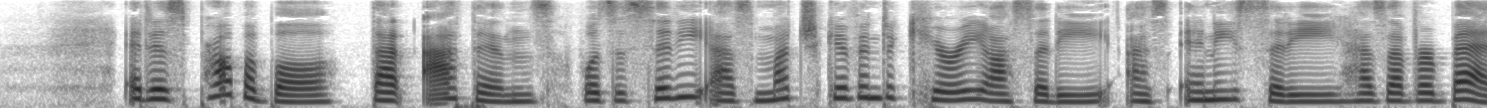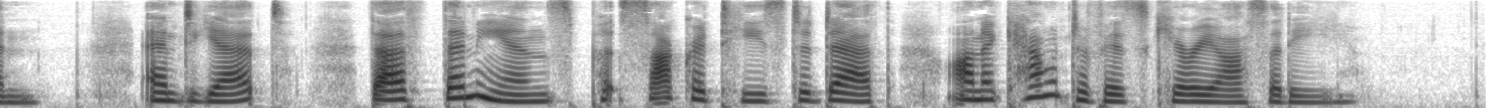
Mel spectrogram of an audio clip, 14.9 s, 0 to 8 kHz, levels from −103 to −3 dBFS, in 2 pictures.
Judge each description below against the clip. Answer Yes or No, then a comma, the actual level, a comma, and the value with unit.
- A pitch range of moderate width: Yes, average, 4.4 semitones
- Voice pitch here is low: No, high, 210 Hz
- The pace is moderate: No, slow, 130 wpm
